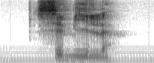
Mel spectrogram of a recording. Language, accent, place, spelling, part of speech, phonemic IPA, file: French, France, Lyon, sébile, noun, /se.bil/, LL-Q150 (fra)-sébile.wav
- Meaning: begging bowl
